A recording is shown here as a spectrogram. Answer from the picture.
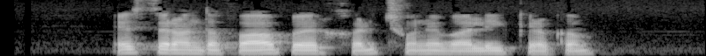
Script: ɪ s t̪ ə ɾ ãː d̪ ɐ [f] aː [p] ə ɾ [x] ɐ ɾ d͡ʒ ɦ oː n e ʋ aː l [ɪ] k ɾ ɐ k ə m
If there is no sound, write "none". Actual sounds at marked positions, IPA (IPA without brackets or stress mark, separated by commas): f, p, x, i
